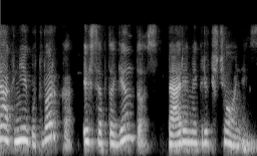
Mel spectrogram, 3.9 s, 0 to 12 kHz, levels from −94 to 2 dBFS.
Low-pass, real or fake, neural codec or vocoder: 7.2 kHz; real; none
